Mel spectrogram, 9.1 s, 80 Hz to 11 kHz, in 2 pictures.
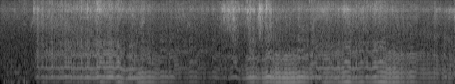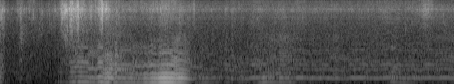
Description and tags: Bees buzzing around wildflowers on the island of Kökar in Åland, Finland. Sound recorded with iPhone 4S internal mic.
